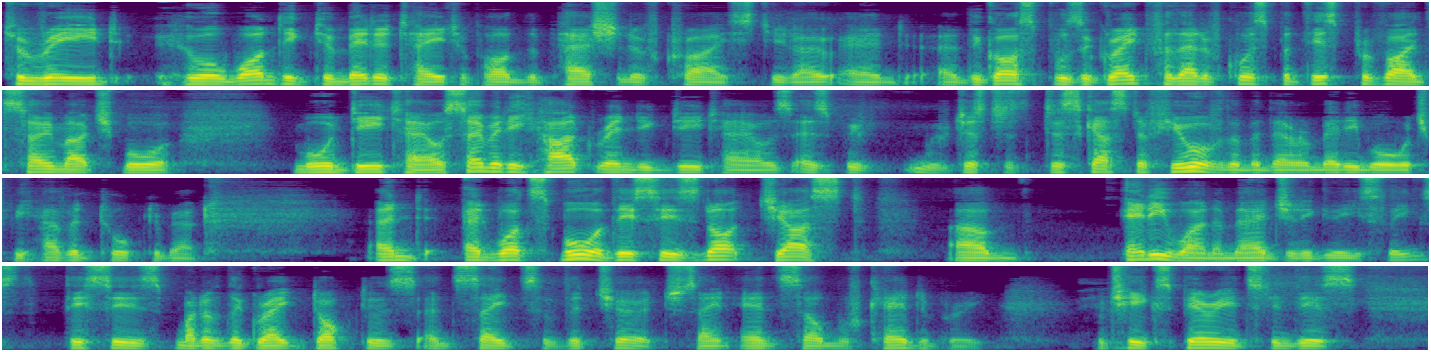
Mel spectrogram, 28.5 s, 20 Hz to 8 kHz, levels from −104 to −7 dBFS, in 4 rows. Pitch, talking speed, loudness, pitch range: 95 Hz, 190 wpm, -20 LUFS, 90-105 Hz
